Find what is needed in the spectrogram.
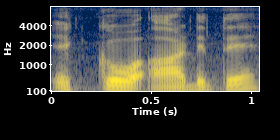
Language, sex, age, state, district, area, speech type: Telugu, male, 18-30, Andhra Pradesh, West Godavari, rural, spontaneous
